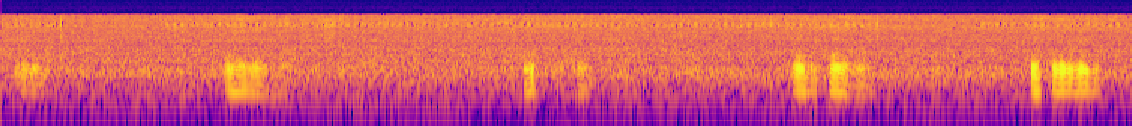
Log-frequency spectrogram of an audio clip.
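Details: Andy, a black toy poodle, snores while napping on a couch: short, snorty harmonic bursts, some in close pairs, return every few seconds over a steady, quiet room hiss.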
